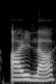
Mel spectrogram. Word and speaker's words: Isla: Et l'île, c'est un truc qui revient plusieurs fois, notamment à travers le nom de la mer, Ayla, qui s'écrit Isla.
